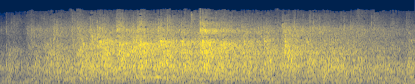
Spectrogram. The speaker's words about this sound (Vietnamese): Thầy nghe vỗ tay là thầy nín rồi, thầy liền để cho vỗ. Nhưng mà con người vẫn còn bõn xẻn, keo kiết, vỗ nhỏ xíu à.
